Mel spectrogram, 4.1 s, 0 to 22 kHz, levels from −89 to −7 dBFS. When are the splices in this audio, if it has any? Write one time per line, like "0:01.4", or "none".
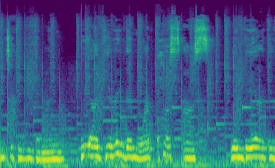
0:01.2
